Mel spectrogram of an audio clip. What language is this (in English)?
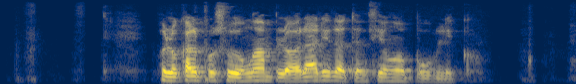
Galician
